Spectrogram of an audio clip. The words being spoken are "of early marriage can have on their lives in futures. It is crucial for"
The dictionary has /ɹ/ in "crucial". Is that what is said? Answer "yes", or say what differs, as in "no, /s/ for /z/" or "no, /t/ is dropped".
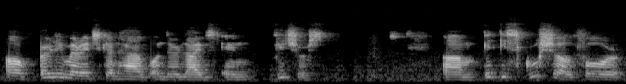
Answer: yes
